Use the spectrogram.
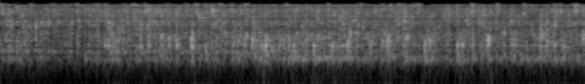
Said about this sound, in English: Right, pour filtered water into the pot, tank. Yeah, because these places really need the filters because the water's seriously limey. Very hard.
